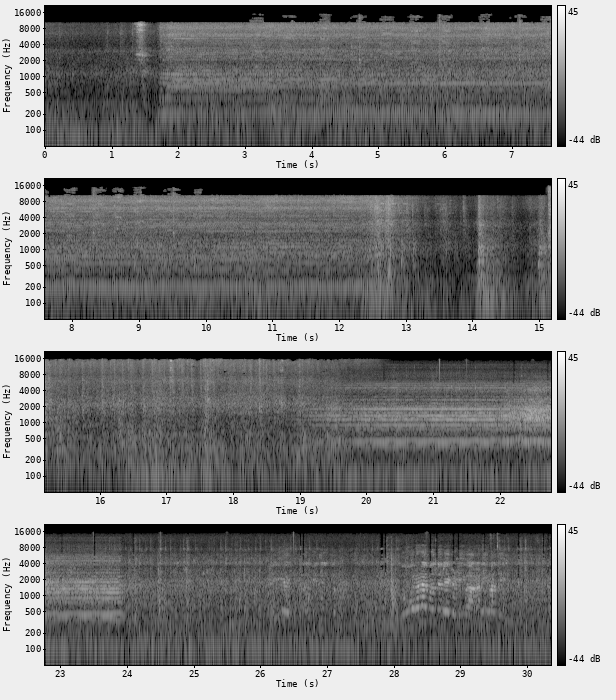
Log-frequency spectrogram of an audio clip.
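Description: Locomotive horn blown in one long continuous blast of about eleven seconds, over the rumble of the engine and wheels. After a cut, a second, higher-pitched horn blast lasts about four seconds, and another starts near the end.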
